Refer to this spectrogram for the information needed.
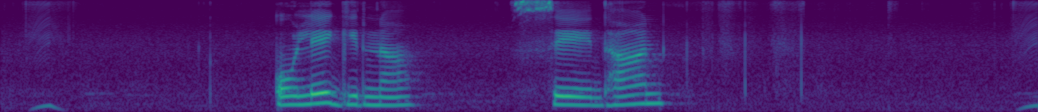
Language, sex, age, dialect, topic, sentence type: Hindi, female, 25-30, Garhwali, agriculture, question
